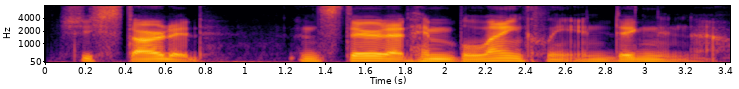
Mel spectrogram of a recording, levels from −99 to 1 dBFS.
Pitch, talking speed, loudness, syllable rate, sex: 100 Hz, 160 wpm, -19 LUFS, 4.9 syllables/s, male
